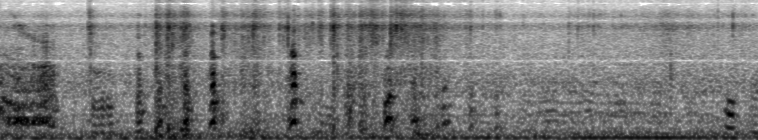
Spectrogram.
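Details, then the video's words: A mixed flock of egg-laying chickens murmurs inside the coop. Quick, soft, irregular clucks overlap one another above a low background rumble. "Relaxing Chicken Coop Sounds"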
